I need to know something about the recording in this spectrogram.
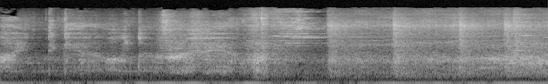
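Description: Fantasy trailer soundtrack playing: a hushed, whispered voice over scattered short clinks and sound effects, with little music.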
